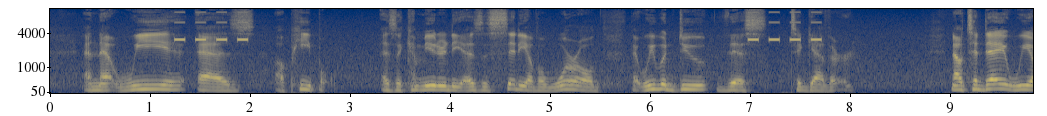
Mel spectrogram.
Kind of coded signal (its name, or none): alarm pattern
